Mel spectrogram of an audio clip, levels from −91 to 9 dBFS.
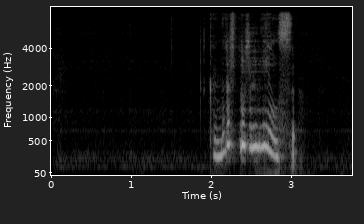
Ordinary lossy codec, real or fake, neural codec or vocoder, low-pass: none; fake; codec, 24 kHz, 1 kbps, SNAC; 7.2 kHz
